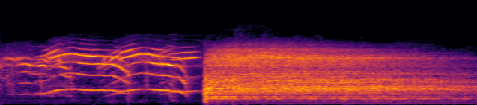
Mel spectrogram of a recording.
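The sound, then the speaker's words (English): Two cats yowl and caterwaul together in long, wavering, overlapping wails for a few seconds, then a sudden loud crash cuts them off and rings out, slowly fading. “listen to them. They're not ordinary cats.”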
